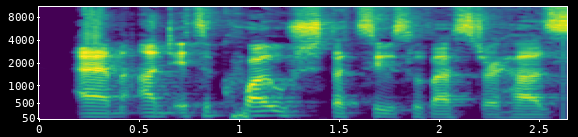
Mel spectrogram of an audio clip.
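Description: A man with an Irish accent speaks at a moderate pace in a bright, sharp tone with ordinary pitch variation, recorded very cleanly against a silent background. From Ireland. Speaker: actor and playwright, podcast host. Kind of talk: casual chat.

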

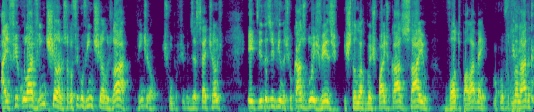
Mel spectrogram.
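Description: Heard on a very clean recording with a silent background, a man with a Carioca accent talks at a moderate pace in a fairly high pitch with ordinary pitch variation. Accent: carioca Brazilian Portuguese. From Rio de Janeiro, Brazil. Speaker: football content creator. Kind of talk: casual chat.

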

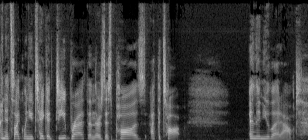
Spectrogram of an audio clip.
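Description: Recorded very cleanly against a silent background, a woman with an American accent speaks in a plain, everyday voice at a fairly high pitch. Her intonation is fairly even, her pace moderate, and the sound dry and close with no echo. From Texas, Orange (southeast Texas). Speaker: yoga instructor. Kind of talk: casual chat.

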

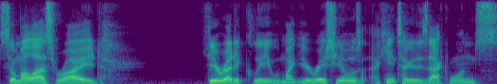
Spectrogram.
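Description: A man's fairly high voice with an American accent, a plain, everyday voice, at a fairly quick pace on a very clean recording with a silent background. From US South, Georgia (Savannah area). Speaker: former paramedic, mountain biker. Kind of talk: casual chat.

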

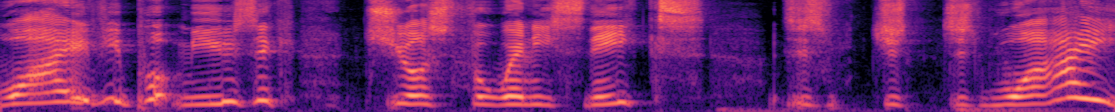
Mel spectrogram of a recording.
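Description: An extremely high-pitched man at a very slow pace, with lively intonation. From England. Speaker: retro gaming podcaster. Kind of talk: casual chat. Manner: animated.

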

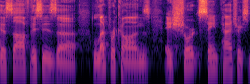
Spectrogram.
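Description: A passage is read out. The delivery is a natural reading voice.

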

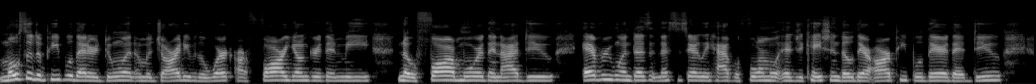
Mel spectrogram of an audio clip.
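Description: Against a quiet background, a woman with an American accent talks fairly quickly at medium pitch in a flat monotone. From Eastern North Carolina. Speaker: criminology professor. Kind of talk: podcast interview.

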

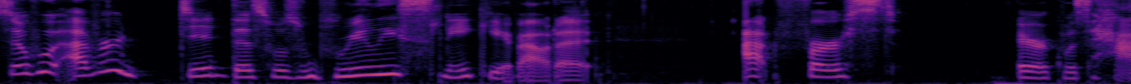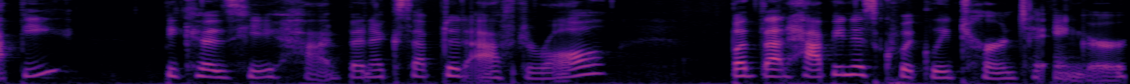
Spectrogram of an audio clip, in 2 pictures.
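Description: With an American accent, a woman speaks at a fairly high pitch and a moderate pace, her intonation lively. The recording is very clean, with a silent background. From Chicago, US. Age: 20s. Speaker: true crime podcast co-host. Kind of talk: casual storytelling of a crime case.

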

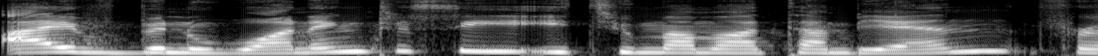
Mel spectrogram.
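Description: A woman talks at a fairly quick pace in a normal speaking voice. The pitch variation is ordinary, and the recording is very clean with a silent background. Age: 20s. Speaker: podcast host. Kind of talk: casual chat.

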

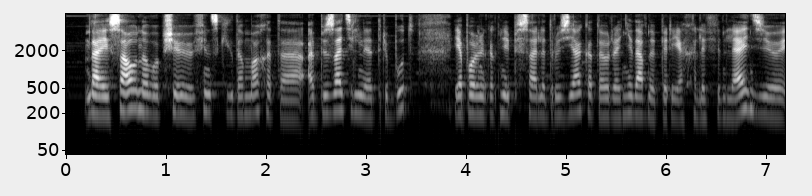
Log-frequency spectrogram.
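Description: Fairly even intonation marks this woman's very fast speech. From Karelia, Russia. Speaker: podcast co-host. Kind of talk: casual chat.

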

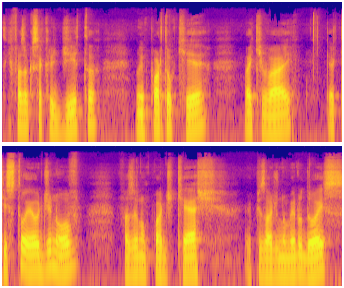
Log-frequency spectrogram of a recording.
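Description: The recording is very clean, with a silent background, as a man of medium pitch and dark, mellow tone speaks at a moderate pace. His intonation is fairly even, broken by long, frequent pauses. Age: 20s. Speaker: podcaster and YouTuber. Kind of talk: solo motivational monologue.

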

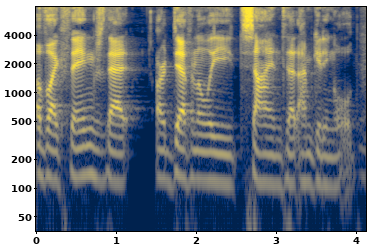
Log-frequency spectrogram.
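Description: Someone with an American accent talks at a moderate pace in an unremarkable speaking voice. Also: man. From US Midwest, Kansas City. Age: 30s. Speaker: podcast co-host. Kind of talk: casual chat. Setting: video call.

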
